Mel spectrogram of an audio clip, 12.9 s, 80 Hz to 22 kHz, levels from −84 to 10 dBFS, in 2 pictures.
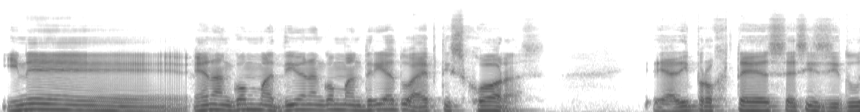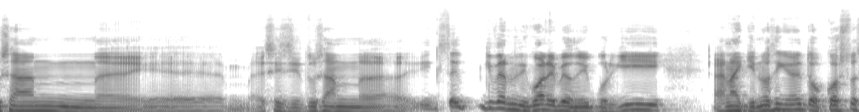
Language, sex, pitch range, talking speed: Greek, male, 110-150 Hz, 80 wpm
